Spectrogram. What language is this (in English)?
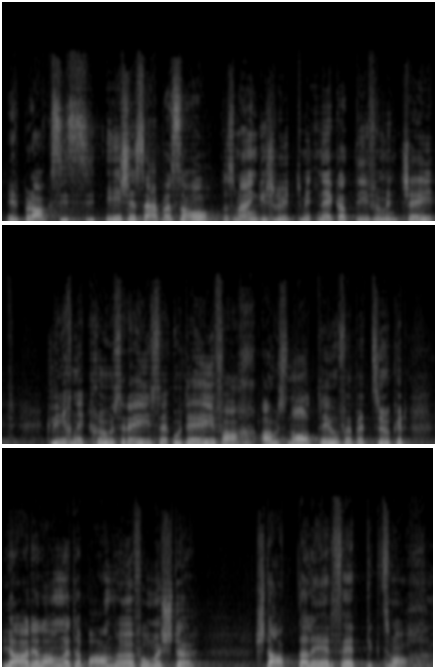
Swiss German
